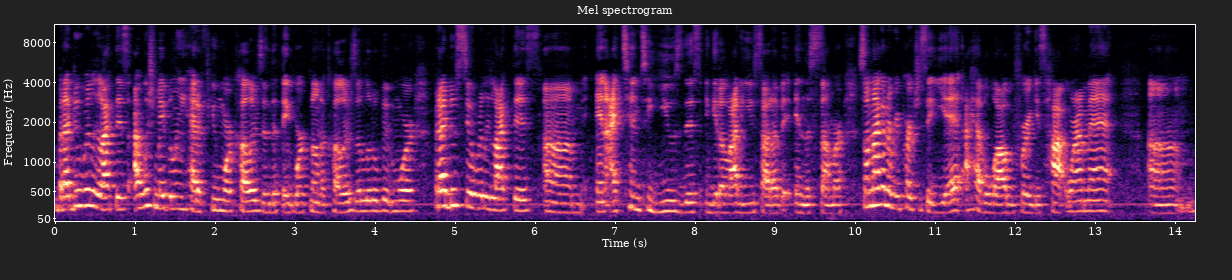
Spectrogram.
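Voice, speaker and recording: A woman speaks at a very fast pace with lively intonation, amid noticeable background noise and audible room echo. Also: fairly low pitch for a woman. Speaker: beauty vlogger. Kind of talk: casual product review.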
